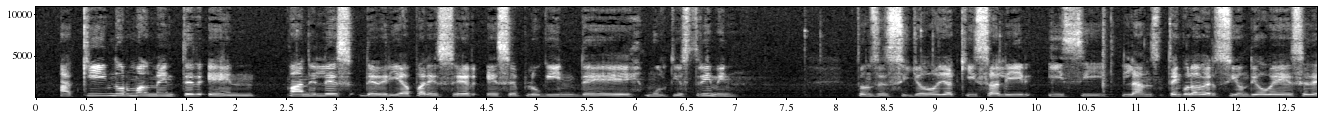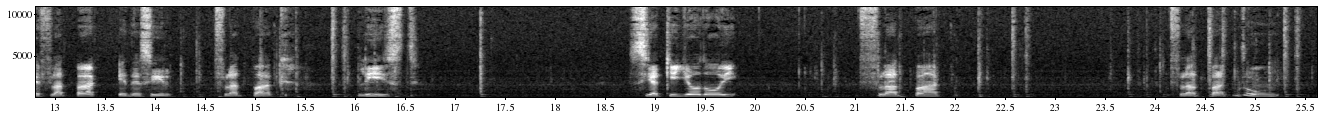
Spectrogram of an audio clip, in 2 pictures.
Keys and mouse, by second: 0.0 super+w, 2.6 click, 7.7 click, 8.8-10.2 drag, 10.7 super+Return, 15.0-17.2 typing, 21.8-22.6 typing, 23.7-25.6 typing.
